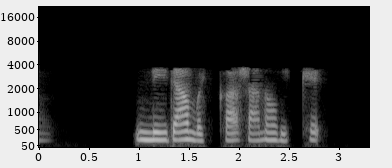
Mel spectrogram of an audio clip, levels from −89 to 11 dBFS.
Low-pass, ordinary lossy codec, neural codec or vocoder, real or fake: 3.6 kHz; MP3, 24 kbps; codec, 16 kHz, about 1 kbps, DyCAST, with the encoder's durations; fake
